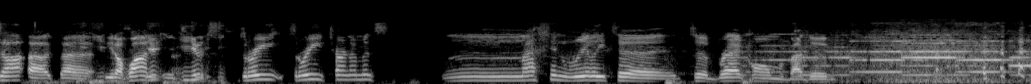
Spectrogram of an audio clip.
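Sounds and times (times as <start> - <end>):
laughter: 0.0 - 2.3, 9.2 - 10.3
speech: 0.0 - 8.6
European-style two-tone emergency siren: 7.3 - 10.3.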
